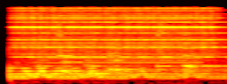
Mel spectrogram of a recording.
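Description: A bell ringing steadily, with a rich, metallic set of fixed tones; it starts suddenly at the very beginning.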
